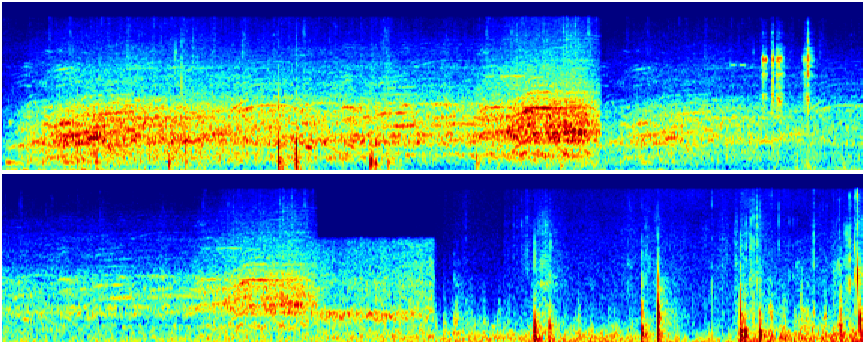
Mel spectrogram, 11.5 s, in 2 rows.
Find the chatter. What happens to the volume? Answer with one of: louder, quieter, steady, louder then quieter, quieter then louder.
quieter then louder.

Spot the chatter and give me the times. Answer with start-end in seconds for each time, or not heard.
0.0-8.7.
